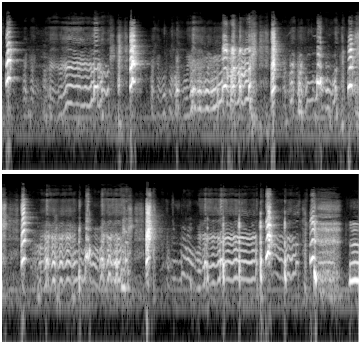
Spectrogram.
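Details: Sunday, a pet dog, making weird noises to get attention so she will be let up on the bed; a busy stream of wavering whines, yips and groaning vocal sounds, some pitched and warbling, others short and sharp, in a quiet room.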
